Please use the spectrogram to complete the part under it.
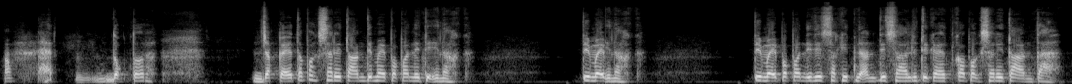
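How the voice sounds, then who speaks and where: Actor as Bari, high-voiced distressed young Ilocano man. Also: fairly even intonation, moderate pace, pauses often, natural voice. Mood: insistent. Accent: Filipino, Ilocano. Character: Bari, distressed young student searching for answers. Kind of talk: radio drama acting.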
